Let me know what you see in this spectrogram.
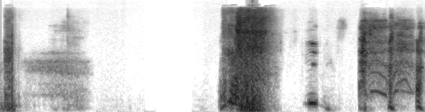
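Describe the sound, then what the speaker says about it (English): A single sharp, loud sneeze bursts out, with a short gasping intake beforehand and a few quick breaths and small mouth sounds trailing after it. "I felt a sneeze coming on."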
